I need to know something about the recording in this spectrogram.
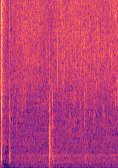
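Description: Hydrogen bubbling out of hot water reacting with aluminum and catalytic carbon, a steady faint fizzing. Two sharp clicks at the start and another about a second in break the fizzing.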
